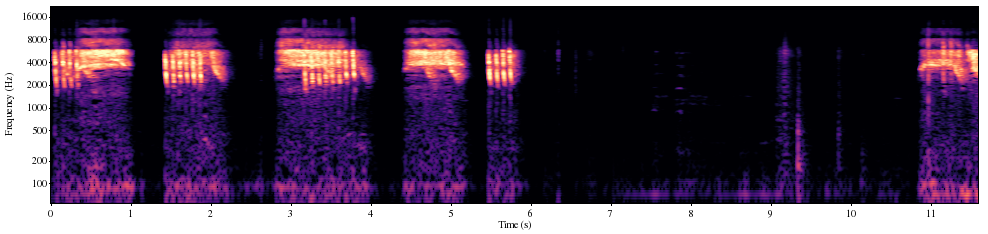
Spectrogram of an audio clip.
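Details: Young bar-winged prinia giving four loud, high rattling bursts about a second apart, then near silence with faint ticks and a soft flutter, before the trill starts again.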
